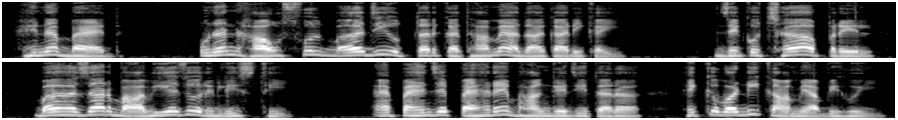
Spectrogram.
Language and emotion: Sindhi, neutral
